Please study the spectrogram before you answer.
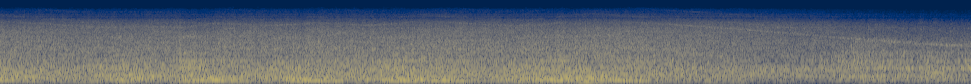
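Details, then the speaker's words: Freightliner truck diesel engine, first run after rebuild: a steady, even roar at constant speed with no knocks or misses; the smoke is oil burning off the freshly assembled pistons and clears shortly. "It's the first time running it, so I think it's smoking because of all the oil that they had on the pistons and stuff when they put it together, so it's probably burning it all off. That's why it's smoking so much right now. But it sounds decent."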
